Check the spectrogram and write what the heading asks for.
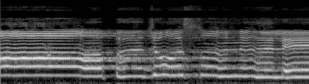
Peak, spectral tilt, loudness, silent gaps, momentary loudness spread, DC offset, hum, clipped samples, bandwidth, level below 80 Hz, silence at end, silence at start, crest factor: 0 dBFS; -1 dB/octave; -13 LUFS; none; 12 LU; under 0.1%; none; under 0.1%; 16.5 kHz; -56 dBFS; 0 s; 0 s; 14 dB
